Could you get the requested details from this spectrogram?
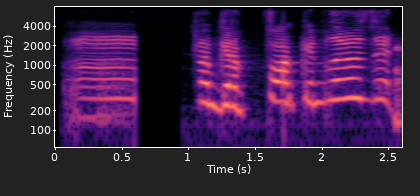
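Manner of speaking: hammed-up inner voice about to snap; inner rage. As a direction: let your inner voice crack with held-back rage. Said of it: "my brain is just like".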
